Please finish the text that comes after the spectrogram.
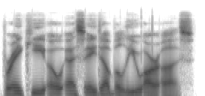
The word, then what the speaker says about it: Brachiosaurus: to be called brontosaurus and Brachiosaurus pronounced brachio s.a.w are us which weighed around 80 tons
